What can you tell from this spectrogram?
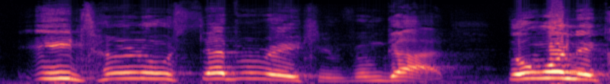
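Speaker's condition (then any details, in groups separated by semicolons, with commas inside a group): Cerebral palsy; delayed development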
